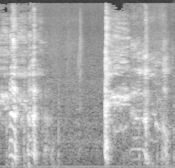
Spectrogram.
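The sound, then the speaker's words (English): A person coughs several times in harsh bursts: two quick coughs, a pause, then a louder sharp cough followed by a smaller one, with no talking. “You cough, you get off, man.”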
